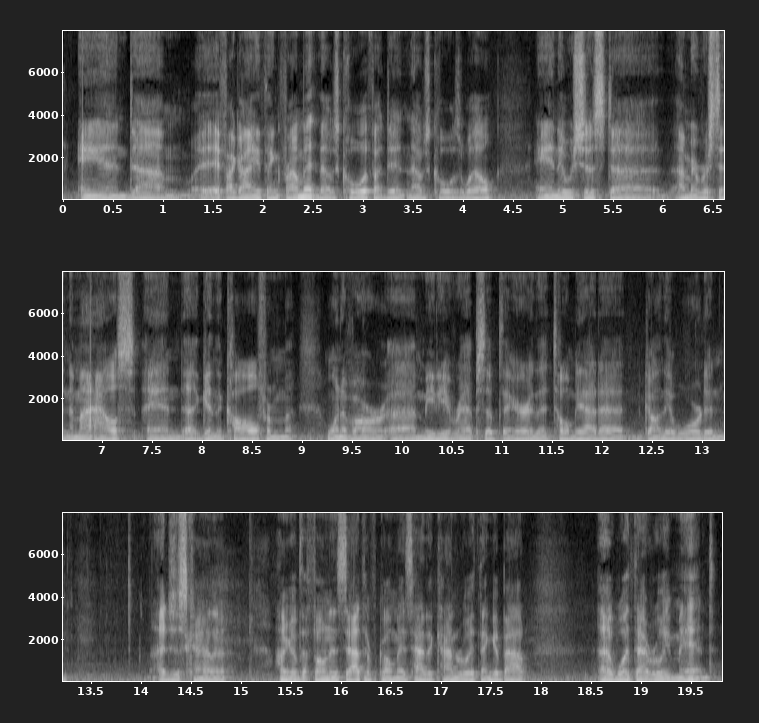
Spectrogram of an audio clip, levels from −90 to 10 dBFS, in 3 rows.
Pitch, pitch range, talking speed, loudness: 110 Hz, 105-115 Hz, 245 wpm, -22 LUFS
